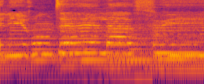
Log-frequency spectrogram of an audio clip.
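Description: Background music: a French song, a voice singing the end of a line over sustained instrumental accompaniment.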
